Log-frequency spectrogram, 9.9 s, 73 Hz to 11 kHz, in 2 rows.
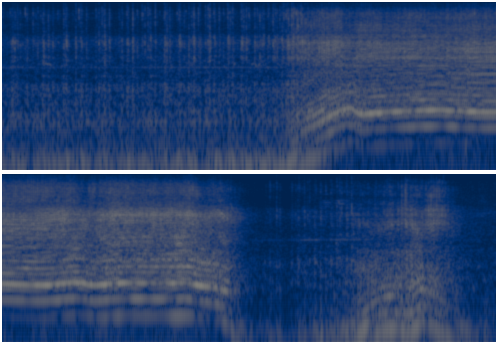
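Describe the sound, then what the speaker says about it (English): A 1967 Chevelle door-slammer drag car roars through a sustained high-revving burnout, loud and close, the engine note holding steady before cutting off and then briefly revving again near the end. "See Powell doing a little bit shorter burnout than Ritchie"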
